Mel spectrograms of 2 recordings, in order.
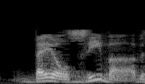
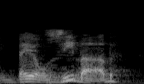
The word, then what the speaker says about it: Baal-zebub: Baal-zebub is how you pronounce it when it's spelled differently. Baal-zebub.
